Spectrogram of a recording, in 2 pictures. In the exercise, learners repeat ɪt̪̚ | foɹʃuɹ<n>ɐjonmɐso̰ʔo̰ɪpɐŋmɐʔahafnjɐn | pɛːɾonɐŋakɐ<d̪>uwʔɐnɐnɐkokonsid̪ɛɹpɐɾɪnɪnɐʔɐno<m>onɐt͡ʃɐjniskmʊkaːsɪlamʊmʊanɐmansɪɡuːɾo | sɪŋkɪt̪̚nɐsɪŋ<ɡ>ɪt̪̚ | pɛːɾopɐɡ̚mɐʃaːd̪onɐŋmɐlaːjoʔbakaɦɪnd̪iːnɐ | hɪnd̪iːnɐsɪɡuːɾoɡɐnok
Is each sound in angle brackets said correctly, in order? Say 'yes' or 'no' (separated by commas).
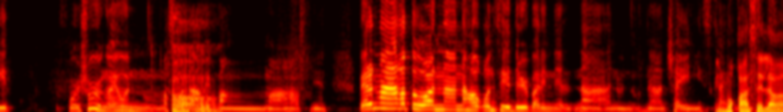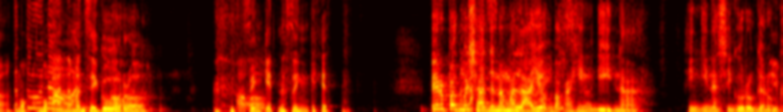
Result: no, no, no, no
